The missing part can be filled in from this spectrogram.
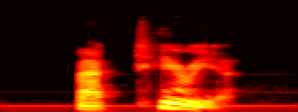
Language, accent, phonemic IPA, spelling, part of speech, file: English, US, /bækˈtɪɹ.i.ə/, bacteria, noun, En-us-bacteria.ogg
- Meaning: 1. plural of bacterium 2. A type, species, or strain of bacterium 3. Alternative form of bacterium 4. Lowlife, slob (could be treated as plural or singular)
